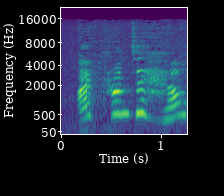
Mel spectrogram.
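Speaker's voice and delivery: very high, loud cried-out call. Narrator reading Little Miss Helpful's line at Mr. Happy's front door, cried out. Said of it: "she cried".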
